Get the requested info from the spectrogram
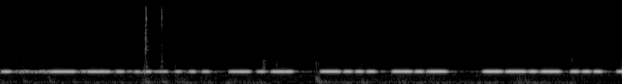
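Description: Morse code (CW) signal from a ham radio transceiver's speaker: a single steady tone keyed on and off in dots and dashes over a faint noise floor. It comes through much more clearly with the noise phased out by a QRM Eliminator. There are two short clicks about a second and a half in.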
